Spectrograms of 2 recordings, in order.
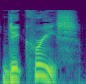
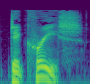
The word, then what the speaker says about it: decrease: meaning to become or make less it is pronounced decrease decrease during the summer months local governments often ask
